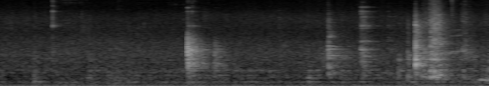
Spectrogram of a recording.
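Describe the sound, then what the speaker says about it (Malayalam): Chicken with Kashmiri chilli powder and coriander powder being stirred in a pan for chicken thoran, heard as a few scattered scrapes and clinks of a spoon against metal over a quiet background, close by and without talking. "നല്ലപോലെ ഒന്ന് ഇളക്കി കൊടുക്കണം."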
